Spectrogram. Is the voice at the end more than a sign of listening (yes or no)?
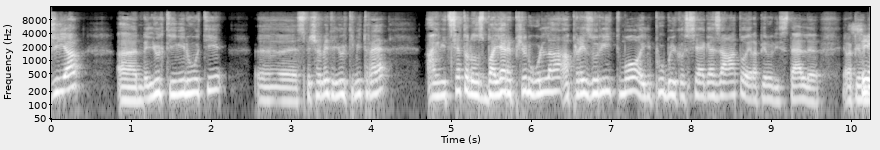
yes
